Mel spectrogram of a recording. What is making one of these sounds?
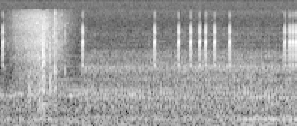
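Soft electronic clicks tick as a game menu is scrolled through.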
